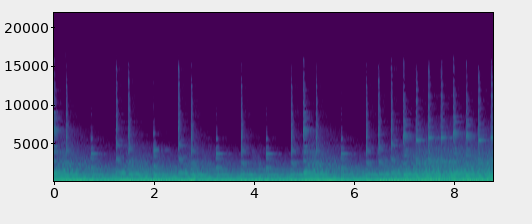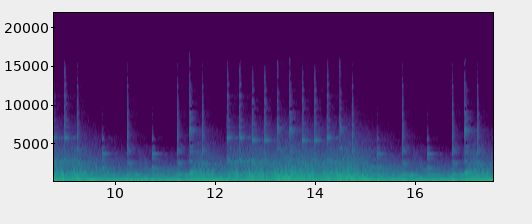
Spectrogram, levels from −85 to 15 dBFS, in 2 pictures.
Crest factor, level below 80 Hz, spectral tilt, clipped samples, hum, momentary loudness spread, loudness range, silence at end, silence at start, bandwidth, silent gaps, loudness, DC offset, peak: 12 dB; -60 dBFS; -6.5 dB/octave; under 0.1%; none; 3 LU; 2 LU; 0 s; 0 s; 13 kHz; none; -29 LUFS; 3%; -14 dBFS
